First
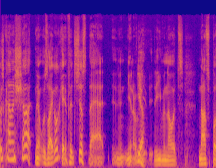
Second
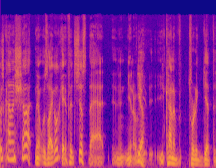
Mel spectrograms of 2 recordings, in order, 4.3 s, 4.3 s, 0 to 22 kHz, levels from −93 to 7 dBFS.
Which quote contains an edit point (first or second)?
first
